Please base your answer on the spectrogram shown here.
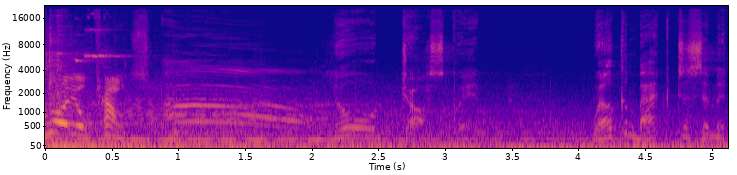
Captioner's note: sound of sub gate opening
